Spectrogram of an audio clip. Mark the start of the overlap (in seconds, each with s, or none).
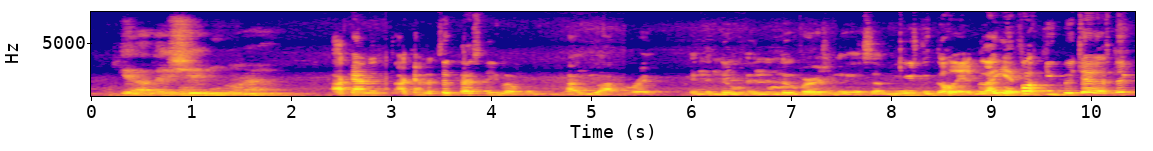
none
